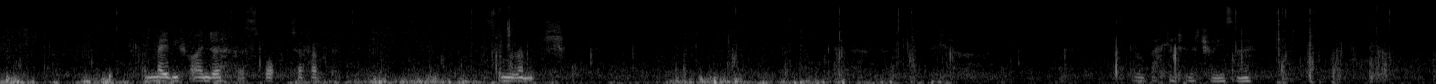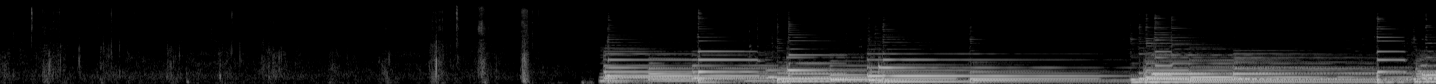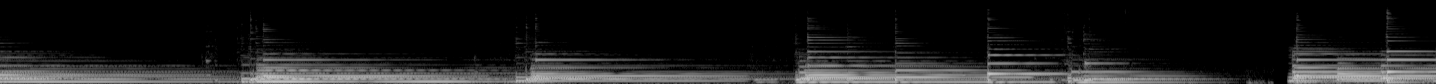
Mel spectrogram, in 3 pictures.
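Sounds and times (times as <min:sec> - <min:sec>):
footsteps on leafy path: 0:00.0 - 0:20.0, 0:38.0 - 0:40.9
plucked string music: 0:20.4 - 0:41.0, 0:41.6 - 0:43.0.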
